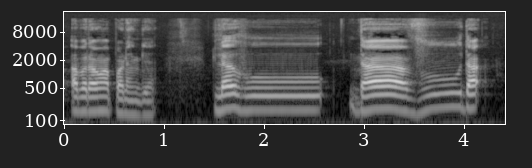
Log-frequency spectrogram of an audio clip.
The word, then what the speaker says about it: داوود: رواں پڑھیں گے لہو داوود داؤدا نہیں داوود واو ہے رسولہ آیاتہ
